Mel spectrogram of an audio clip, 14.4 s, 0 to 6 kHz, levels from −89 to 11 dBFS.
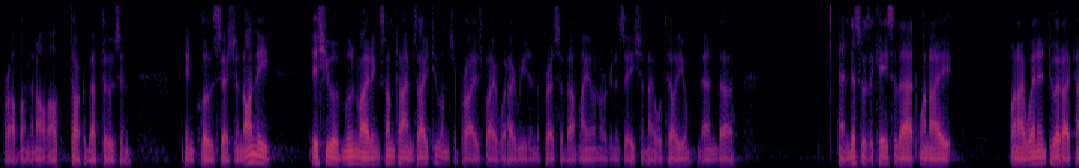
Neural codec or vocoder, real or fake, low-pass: none; real; 5.4 kHz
